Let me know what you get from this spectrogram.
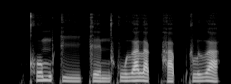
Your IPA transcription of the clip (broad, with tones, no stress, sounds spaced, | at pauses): kʰ o˥˩ m k iː˨˩ k e˨˩ n k w ɯ˦˥ a̯ l a˨˩ k̚ h a˨˩ p̚ k l ɯ˥˩ a̯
